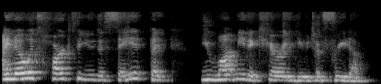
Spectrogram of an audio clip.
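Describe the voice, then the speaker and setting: A woman's voice: mid-range voice, brisk, close to an everyday voice. A woman playing an earnest, insistent American soldier and interrogator in a staged reading of a drama. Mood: desperate, demanding. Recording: roomy, echoey live stage reading.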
